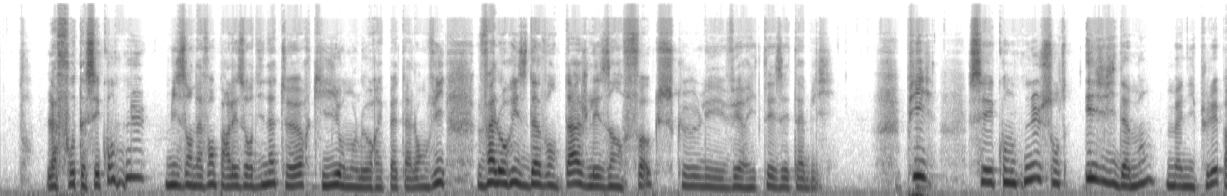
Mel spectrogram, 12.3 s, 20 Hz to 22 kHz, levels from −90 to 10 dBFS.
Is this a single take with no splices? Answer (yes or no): yes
